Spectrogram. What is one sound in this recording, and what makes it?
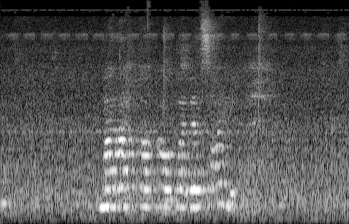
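A young woman speaks out in a dramatic voice, in a large echoing hall.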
